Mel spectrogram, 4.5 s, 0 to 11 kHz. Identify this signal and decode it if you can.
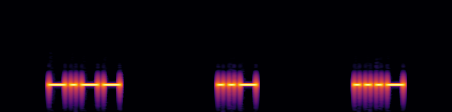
Morse code, heard as a keyed tone, about 22 wpm, spaced as for 8 wpm, 700 Hz. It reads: YUV
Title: USA Call Signs - 5 Characters - 6x Character Spacing - 22wpm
